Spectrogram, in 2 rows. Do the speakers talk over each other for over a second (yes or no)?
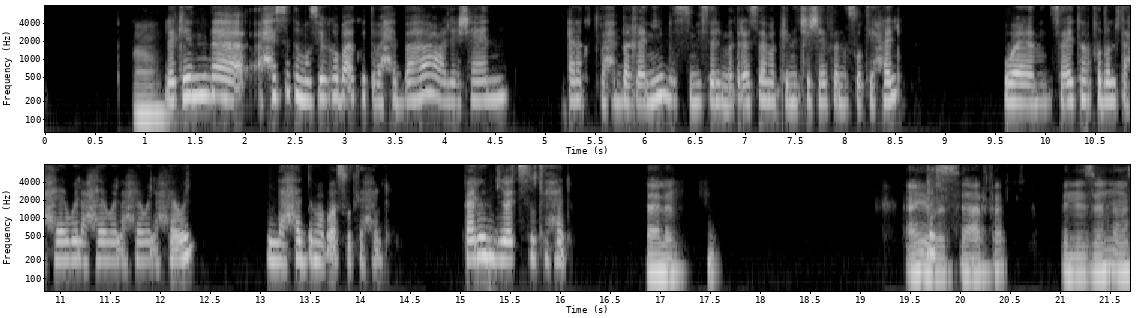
no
